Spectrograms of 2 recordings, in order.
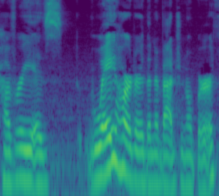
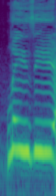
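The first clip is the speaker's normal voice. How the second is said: "lazy" pitched high and loud; stress on lazy; 10 semitones higher, 8 dB louder than usual. Real, not acted. Mother confesses old view of C-section mamas, loud high "lazy". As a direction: punch "lazy" out high and drawn out. Owning her old blunt judgement.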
